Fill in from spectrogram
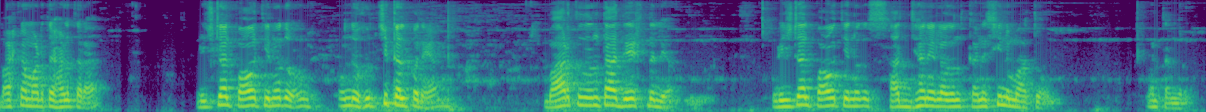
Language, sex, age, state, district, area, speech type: Kannada, male, 45-60, Karnataka, Chikkaballapur, rural, spontaneous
